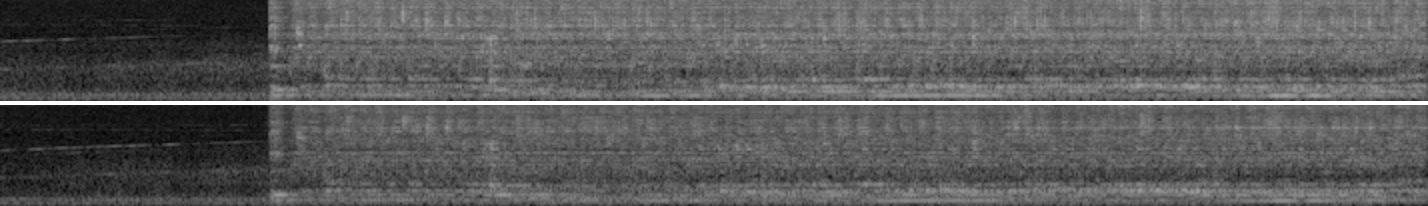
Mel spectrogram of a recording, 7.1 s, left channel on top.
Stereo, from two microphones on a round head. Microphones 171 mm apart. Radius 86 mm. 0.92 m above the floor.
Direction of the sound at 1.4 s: 50° left (ahead or behind).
